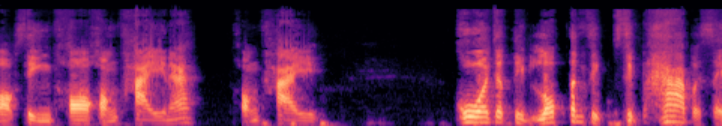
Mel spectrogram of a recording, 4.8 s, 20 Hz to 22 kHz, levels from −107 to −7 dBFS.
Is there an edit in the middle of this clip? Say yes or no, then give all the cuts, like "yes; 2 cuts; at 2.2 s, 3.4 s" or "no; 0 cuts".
no; 0 cuts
